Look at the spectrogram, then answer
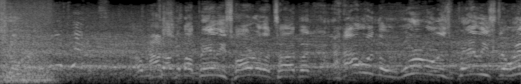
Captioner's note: crowd chatter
